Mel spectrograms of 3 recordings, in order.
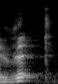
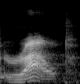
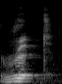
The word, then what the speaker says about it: root: No, root is root. No fucking route, the way these fucking Yankees pronounce it. It's root.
